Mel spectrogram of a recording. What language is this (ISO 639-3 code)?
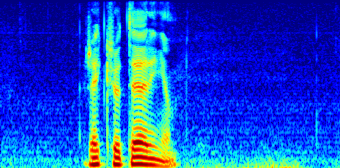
nor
